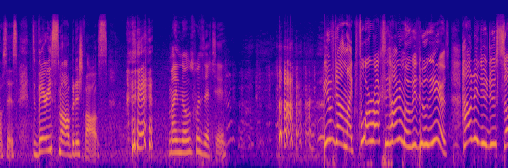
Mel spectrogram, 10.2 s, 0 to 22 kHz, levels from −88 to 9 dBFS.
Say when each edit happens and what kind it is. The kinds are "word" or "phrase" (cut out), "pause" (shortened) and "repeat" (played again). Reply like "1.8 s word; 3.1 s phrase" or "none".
1.6 s phrase; 8.4 s phrase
